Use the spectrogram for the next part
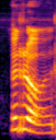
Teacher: लुंठित व्यंजन जिसके उच्चारण में जीभ तालू से लुड़क कर स्पर्श करे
